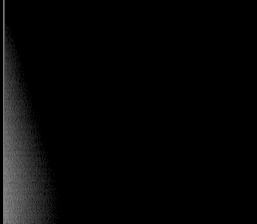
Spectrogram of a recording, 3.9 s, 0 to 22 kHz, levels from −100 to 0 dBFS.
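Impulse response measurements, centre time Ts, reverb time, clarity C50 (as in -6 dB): 64 ms, 1.0 s, 0.5 dB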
